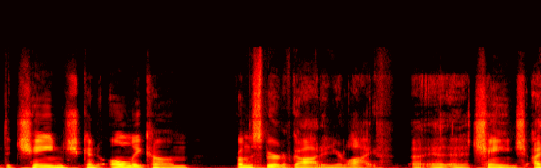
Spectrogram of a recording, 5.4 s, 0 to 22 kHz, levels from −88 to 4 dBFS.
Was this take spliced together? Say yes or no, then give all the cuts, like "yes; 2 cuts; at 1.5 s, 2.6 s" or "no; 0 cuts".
no; 0 cuts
